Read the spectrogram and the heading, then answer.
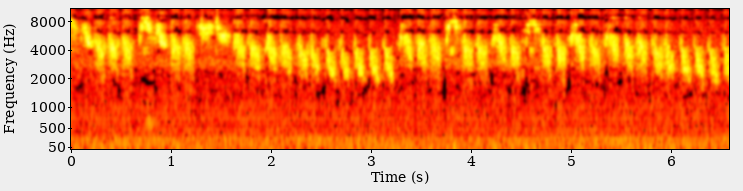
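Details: Energetic Javan bush lark song used as training material for caged bush larks: fast, unbroken runs of sharp high notes, some descending, pouring out at a quick, uneven pace.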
